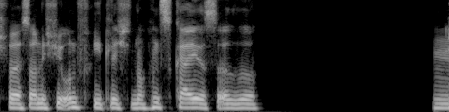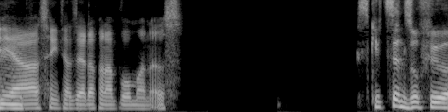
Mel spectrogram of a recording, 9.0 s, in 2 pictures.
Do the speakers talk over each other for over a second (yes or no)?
no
